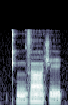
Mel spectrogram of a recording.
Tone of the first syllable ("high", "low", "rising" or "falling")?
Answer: low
